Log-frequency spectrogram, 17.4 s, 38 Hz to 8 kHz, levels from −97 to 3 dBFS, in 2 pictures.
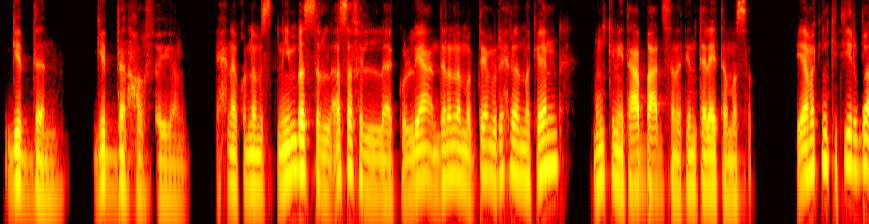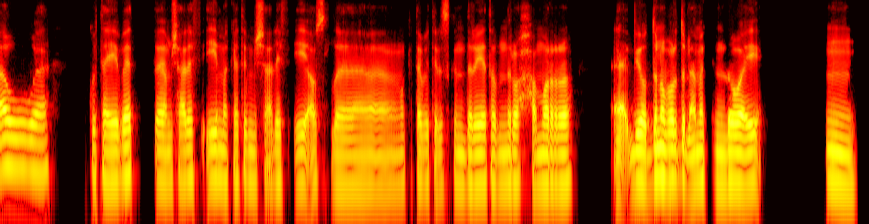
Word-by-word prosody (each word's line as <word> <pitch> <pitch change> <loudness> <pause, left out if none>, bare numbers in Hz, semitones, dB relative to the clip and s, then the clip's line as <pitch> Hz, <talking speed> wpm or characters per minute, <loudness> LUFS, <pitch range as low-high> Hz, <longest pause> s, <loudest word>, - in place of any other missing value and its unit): جدًا، 85 -5 0 0.4
جدًا 100 0 -1
حرفيًا، 80 -4 -8 0.3
إحنا 100 - -2
كنا 100 +1 -2
مستنين 100 +6 0
بس 140 -3 +6
للأسف 115 +8 +1
الكُليّة 90 +3 -1
عندنا 115 +1 -1
لمّا 115 -4 0
بتعمل 120 +5 -2
رحلة 130 +1 -1
لمكان، 125 +7 +1 0.4
ممكن 115 +1 -3
يتعاد 100 -1 +2
بعد 95 -2 +2
سنتين 95 +1 -4
3 95 -3 +1
مثلًا، 85 +1 -5 0.4
في 110 - +3
أماكن 145 +6 +2
كتير 155 -1 -2
بقى 145 0 +4
و 140 -3 0 0.4
وكُتَيبات 115 +2 +2 0.2
مش 105 0 0
عارف 110 +2 0
إيه، 110 +1 +1
مكاتب 105 0 -4
مش 105 -1 -4
عارف 105 0 -3
إيه، 105 +1 0
أصل 105 - -4 0.7
مكتبة 105 0 -4
الإسكندرية 100 +1 0
طَب 100 -1 -2
نروحها 105 -1 0
مرّه 100 +1 +3 0.4
أ - - +3
بيودونا 110 +2 +5
برضه 110 -1 +4
الأماكن 105 +2 0
اللي 105 +1 +4
هو 105 0 +8
إيه 105 +2 +3 0.6
إمم. 100 -3 0
105 Hz, 160 wpm, -25 LUFS, 95-115 Hz, 0.7 s, هو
